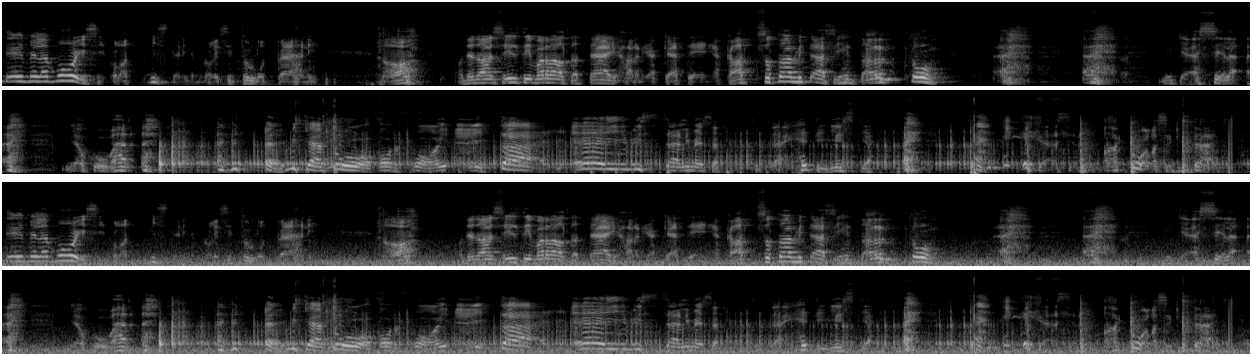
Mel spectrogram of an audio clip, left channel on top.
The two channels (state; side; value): noise; right; rumble, 6 dB below the sound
